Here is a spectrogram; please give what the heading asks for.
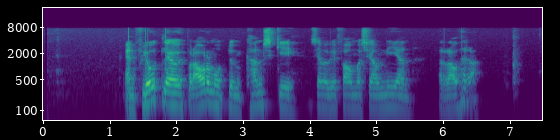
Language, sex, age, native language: Icelandic, male, 40-49, Icelandic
